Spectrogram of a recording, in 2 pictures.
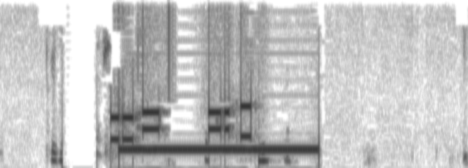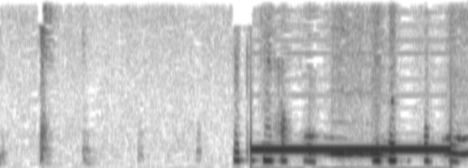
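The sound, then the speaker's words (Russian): A rapid run of telephone keypad beeps over a steady, loud phone tone, which cuts off, leaving a few faint knocks, then returns for several seconds. “Сейчас, куда звонит?”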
